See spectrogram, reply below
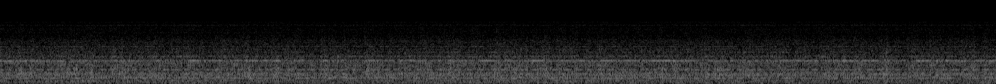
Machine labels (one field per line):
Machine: pump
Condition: abnormal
